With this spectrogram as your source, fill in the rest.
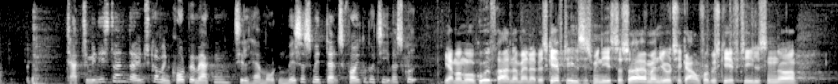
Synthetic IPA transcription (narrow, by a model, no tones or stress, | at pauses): t͡sʰɑ̈ɡ̥̚t͡sʰe̝minisd̥ɐːnd̥ɑ̈ønsɡ̥ɐɒme̝nkʰɒ̰ːd̥̚b̥e̝mæɐɡ̥ne̝ŋt͡sʰe̝lɦæɐmɒːd̥n̩mesæsmid̥ˠd̥æn̰sɡ̥fɒ̽lɡ̥əpʰɑ̈t͡sʰḭːʋæɐsɡ̥uð̞̰ˠ | jæmænmɔ̽ɡ̥uð̞̰ˠfʁɑ̈nɒmænæɐb̥e̝sɡ̥efd̥il̩səsminisd̥ɐsɒ̽æɐmænjo̝t͡sʰe̝ɡ̥ɑ̈ʊ̰nfɒ̽b̥e̝sɡ̥efd̥iːl̩sn̩ɒ̽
